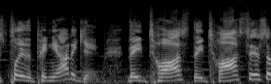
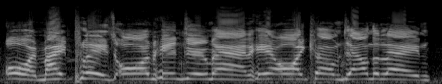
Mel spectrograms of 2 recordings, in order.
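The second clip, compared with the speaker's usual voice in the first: English accent impression; 5 semitones higher, slower than usual. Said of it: "That's what he sounds like".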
